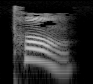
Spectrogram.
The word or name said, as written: 痛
